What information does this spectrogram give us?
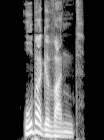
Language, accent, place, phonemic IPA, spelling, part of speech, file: German, Germany, Berlin, /ˈoːbɐɡəˌvant/, Obergewand, noun, De-Obergewand.ogg
- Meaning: overgarment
